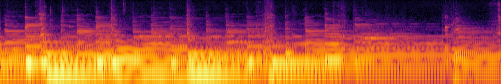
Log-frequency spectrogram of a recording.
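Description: Solo acoustic guitar playing an instrumental passage, notes and chords struck at an even pace, growing quieter over the last couple of seconds.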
